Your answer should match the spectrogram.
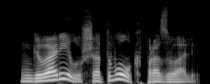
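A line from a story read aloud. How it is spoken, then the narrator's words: Displeased grunt. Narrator (Russian): хмыкнул казак, явно не очень довольный поворотом разговора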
